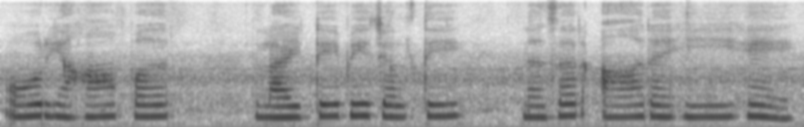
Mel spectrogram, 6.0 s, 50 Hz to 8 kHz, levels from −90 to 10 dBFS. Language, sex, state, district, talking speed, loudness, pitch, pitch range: Hindi, female, Rajasthan, Jaipur, 100 wpm, -21 LUFS, 225 Hz, 220-235 Hz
